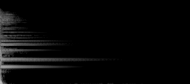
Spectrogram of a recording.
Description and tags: Percasserole rez C 4 mf
household, percussion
